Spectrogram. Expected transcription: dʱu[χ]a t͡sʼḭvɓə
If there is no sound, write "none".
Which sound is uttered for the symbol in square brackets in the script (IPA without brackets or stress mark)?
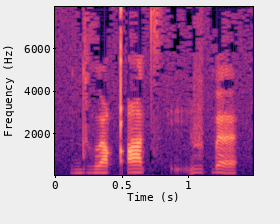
qʼ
